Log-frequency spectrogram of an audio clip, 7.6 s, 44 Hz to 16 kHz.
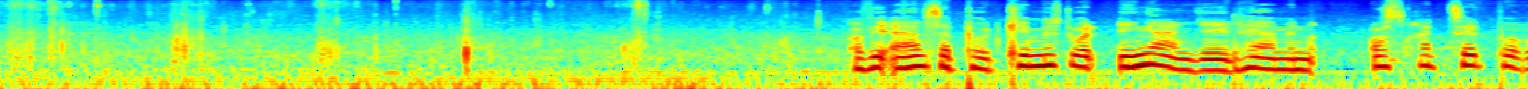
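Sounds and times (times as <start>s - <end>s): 
footsteps through tall wet grass on a large meadow: 0.0s - 4.3s
speech: 4.3s - 7.6s.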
